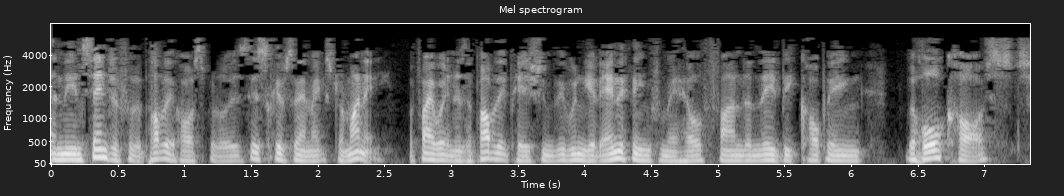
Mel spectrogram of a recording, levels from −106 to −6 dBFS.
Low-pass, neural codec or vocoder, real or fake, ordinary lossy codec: 7.2 kHz; codec, 16 kHz, 8 kbps, FunCodec, trained on LibriTTS, 25 frames a second; fake; MP3, 24 kbps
